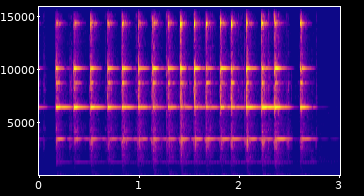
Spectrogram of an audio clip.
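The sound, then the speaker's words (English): Small bell rung to mark a segment, struck in a fast, even run of many bright metallic dings with ringing overtones, finishing with one last strike after a slight pause, loud and alone. “You know what that bell means.”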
